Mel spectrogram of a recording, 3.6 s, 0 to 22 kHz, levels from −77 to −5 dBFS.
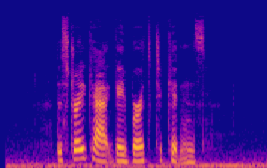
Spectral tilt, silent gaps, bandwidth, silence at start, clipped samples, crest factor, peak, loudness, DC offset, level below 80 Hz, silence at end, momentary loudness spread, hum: -5 dB/octave; none; 15 kHz; 0.05 s; under 0.1%; 20 dB; -4 dBFS; -22 LUFS; under 0.1%; -40 dBFS; 0 s; 20 LU; none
